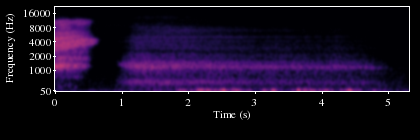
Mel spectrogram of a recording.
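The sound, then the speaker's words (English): A slow, deep breath drawn in and released during a guided breathing exercise: a long, soft, airy rush follows a brief pause, over a steady low hum and soft low thuds. “This time, take a deep breath, go in and slowly release as much as slow. Like this.”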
